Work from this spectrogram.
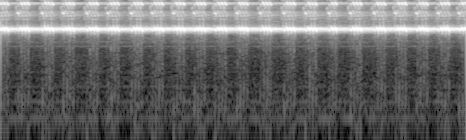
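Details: Indoors at night a single cricket sounds off loudly, a bright high trill chopped into rhythmic chirps repeating a little over twice per second, clear and uninterrupted.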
